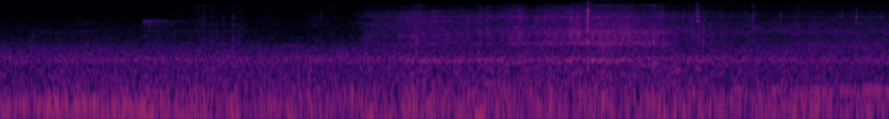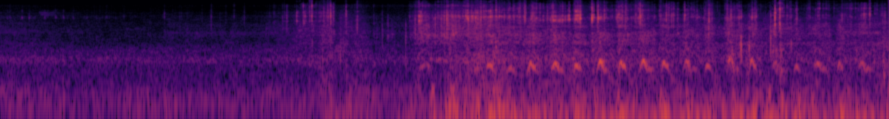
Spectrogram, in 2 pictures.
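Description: Low steady rumble of wind and water, then about six and a half seconds in a louder stretch with a fast, even ticking: a baitcasting reel being cranked to bring in a small fish.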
